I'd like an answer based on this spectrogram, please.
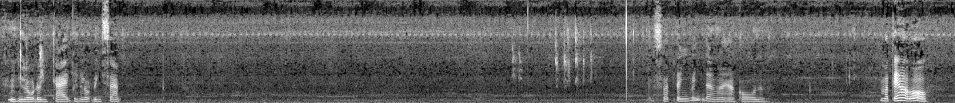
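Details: Dogs in the evening: three bursts of high, wavering whines and yelps, each rising and falling in pitch and lasting one to two seconds, with quiet stretches of faint background hum between them.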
